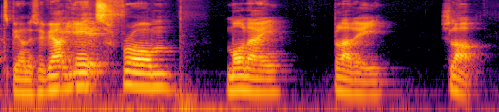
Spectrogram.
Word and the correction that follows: Scarp: Scarp. You got his name wrong, you idiot. – Monet Bloody Scarp. – I'm not editing that out. He's going to hear you fuck it up. – Monet Scarp. Did I get it right there? – Monet Scarp. Okay.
